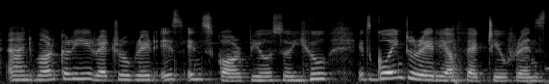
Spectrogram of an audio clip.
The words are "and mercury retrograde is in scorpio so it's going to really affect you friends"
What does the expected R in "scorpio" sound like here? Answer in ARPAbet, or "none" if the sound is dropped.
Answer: R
